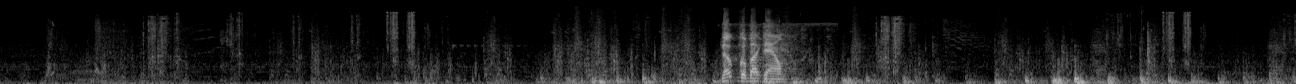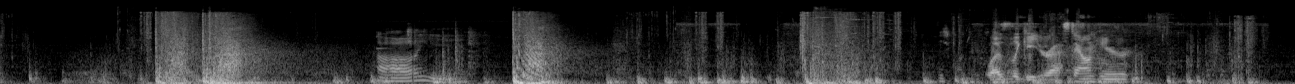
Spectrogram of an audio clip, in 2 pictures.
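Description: Wooden planks clatter and knock as walls and floors snap into place.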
